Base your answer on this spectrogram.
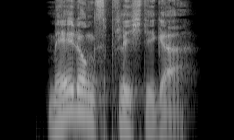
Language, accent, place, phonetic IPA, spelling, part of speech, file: German, Germany, Berlin, [ˈmɛldʊŋsp͡flɪçtɪɡɐ], meldungspflichtiger, adjective, De-meldungspflichtiger.ogg
- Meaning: inflection of meldungspflichtig: 1. strong/mixed nominative masculine singular 2. strong genitive/dative feminine singular 3. strong genitive plural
